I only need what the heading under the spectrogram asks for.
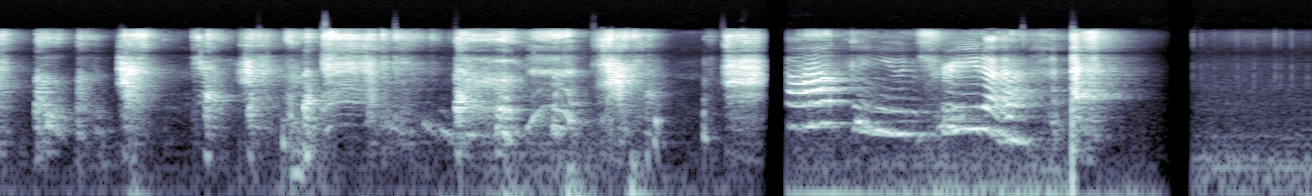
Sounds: Speech, Cough

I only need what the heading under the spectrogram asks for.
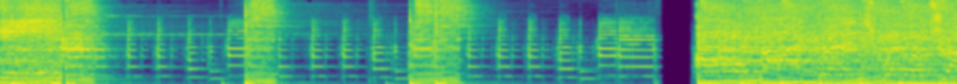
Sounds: Music

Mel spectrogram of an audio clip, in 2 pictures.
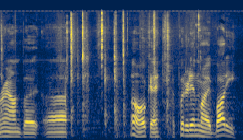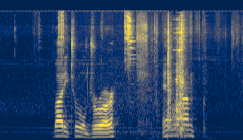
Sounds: Speech

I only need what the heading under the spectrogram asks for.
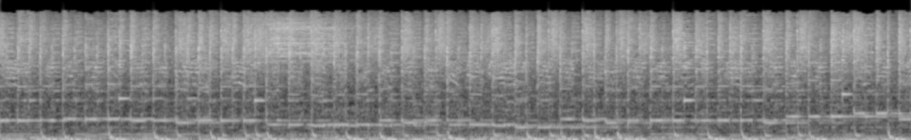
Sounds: Music

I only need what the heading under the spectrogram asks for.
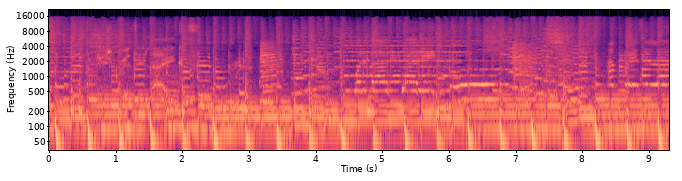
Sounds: Music

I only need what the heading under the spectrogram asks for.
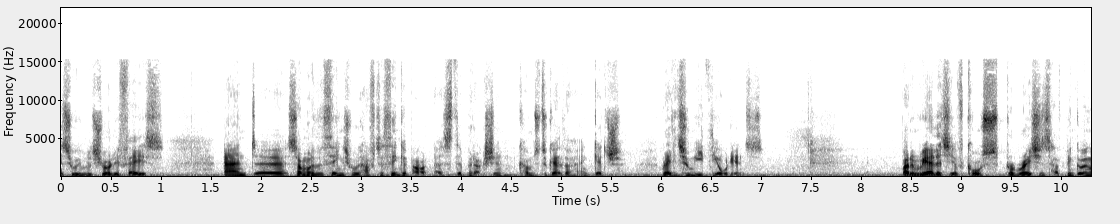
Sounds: Speech

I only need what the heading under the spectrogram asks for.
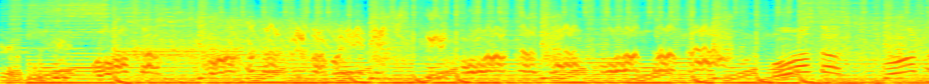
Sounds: Speech, Electronic music, Dubstep, Music

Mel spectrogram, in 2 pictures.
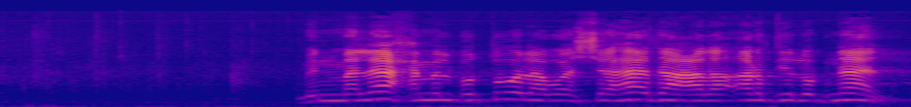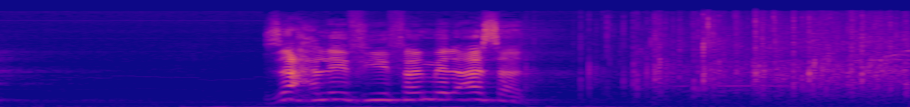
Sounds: Speech, monologue, Male speech

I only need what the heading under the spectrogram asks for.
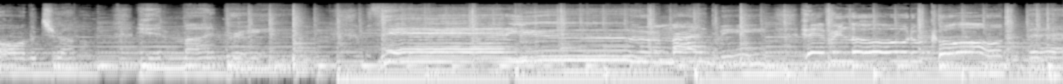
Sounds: Music, Jazz

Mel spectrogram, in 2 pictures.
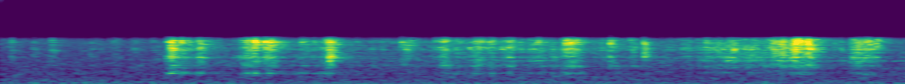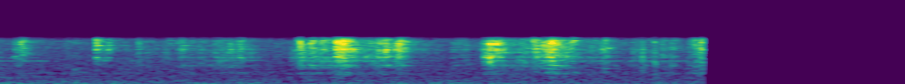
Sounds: Vehicle

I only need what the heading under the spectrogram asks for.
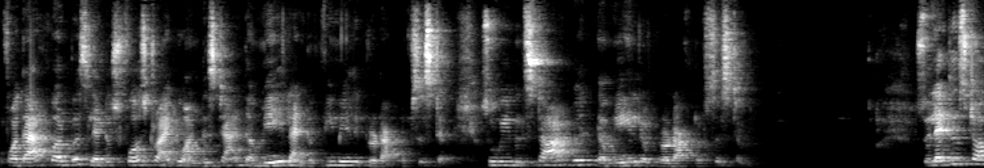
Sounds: Speech

